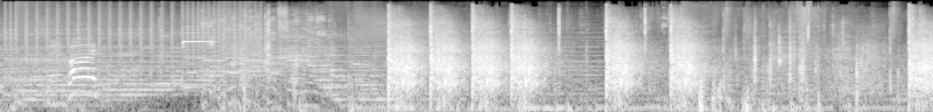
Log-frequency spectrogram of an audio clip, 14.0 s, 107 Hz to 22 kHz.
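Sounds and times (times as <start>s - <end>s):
background music: 0.0s - 14.0s
pistol shots: 5.8s - 8.4s, 9.1s - 10.7s, 13.6s - 14.0s.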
